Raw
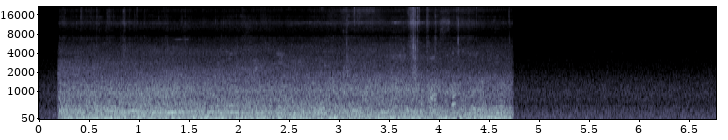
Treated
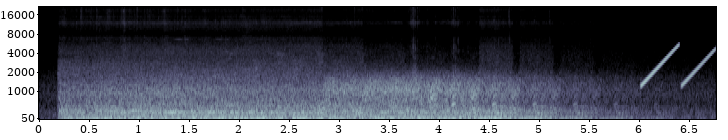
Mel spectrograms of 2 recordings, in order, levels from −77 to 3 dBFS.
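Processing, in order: 2.83–4.4 EQ curve 210 Hz 0 dB, 1400 Hz +7 dB, 3200 Hz -14 dB; 6.01–6.4 painted sound rise 1200–5600 Hz -19 dBFS; feedback echo 0.405 s, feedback 50%, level -4 dB; gain -2.5 dB

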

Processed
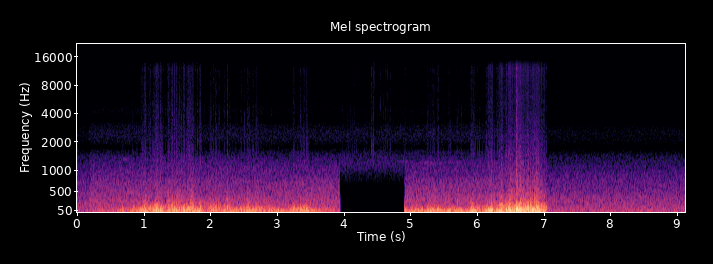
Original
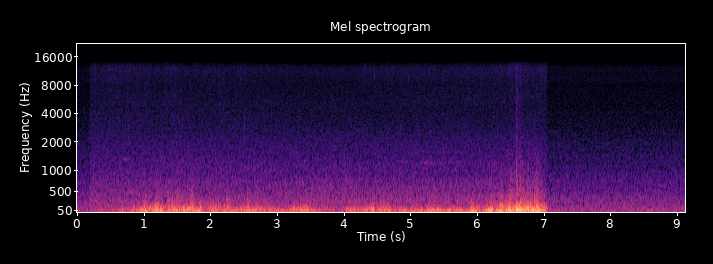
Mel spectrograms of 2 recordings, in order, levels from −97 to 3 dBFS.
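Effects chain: Wiener smoothing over 25 samples; 3.94–4.92 steep high-pass 1200 Hz 48 dB/oct; gain +5.5 dB

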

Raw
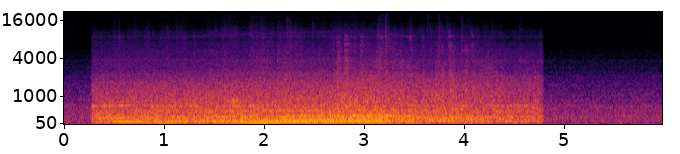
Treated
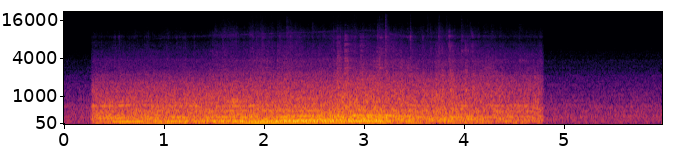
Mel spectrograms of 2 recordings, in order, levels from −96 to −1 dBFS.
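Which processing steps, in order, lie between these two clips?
high shelf 4600 Hz -12 dB, from 1.49 s -6.5 dB; gain +1.5 dB

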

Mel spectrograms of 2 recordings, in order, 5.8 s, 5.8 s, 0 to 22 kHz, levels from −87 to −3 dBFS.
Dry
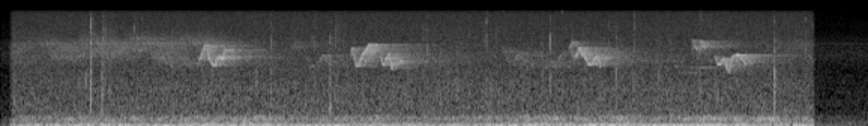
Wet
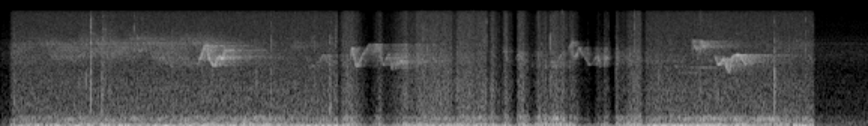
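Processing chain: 2.24–4.3 negative-ratio compressor -33 dBFS, ratio -0.5; gain -1.5 dB

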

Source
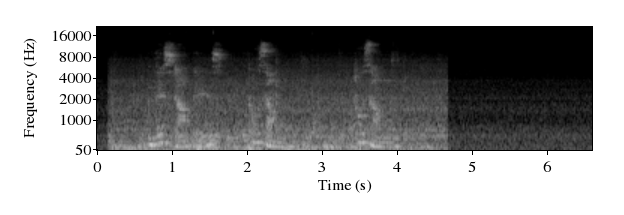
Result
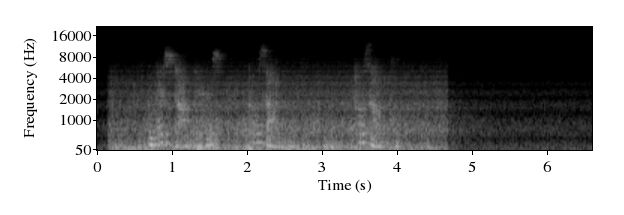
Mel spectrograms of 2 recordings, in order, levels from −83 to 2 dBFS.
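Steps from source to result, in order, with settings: minimum comb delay 1.2 ms; air absorption 84 m; on a send: tape echo 92 ms, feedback 86%, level -14 dB, low-pass 3500 Hz; on the sum: gain -1.5 dB

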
